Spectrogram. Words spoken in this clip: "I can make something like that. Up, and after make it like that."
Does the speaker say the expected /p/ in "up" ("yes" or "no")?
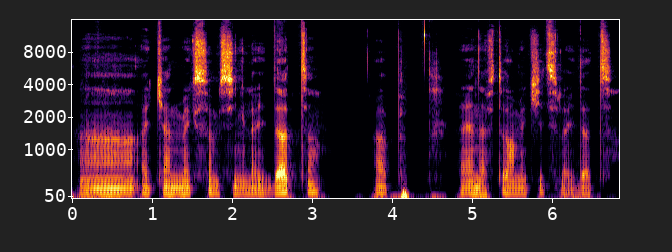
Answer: yes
